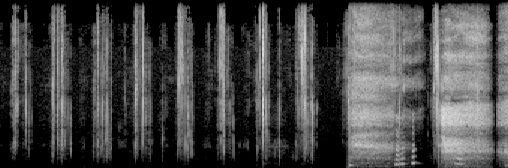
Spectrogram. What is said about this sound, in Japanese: このままずっとクチュクチュしていたらどうなるのか。聞こえますか、この音？ほら。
